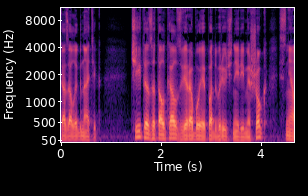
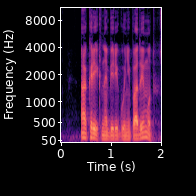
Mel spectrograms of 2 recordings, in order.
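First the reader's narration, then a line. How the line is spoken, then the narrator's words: Plain. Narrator (Russian): спросил Яр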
